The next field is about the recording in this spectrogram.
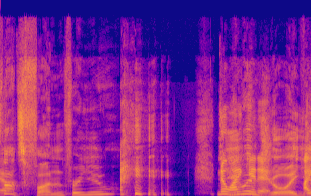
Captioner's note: laughing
